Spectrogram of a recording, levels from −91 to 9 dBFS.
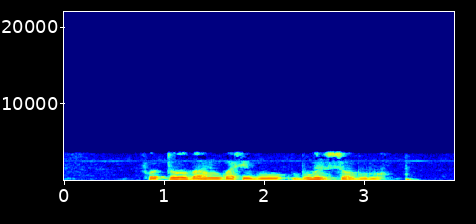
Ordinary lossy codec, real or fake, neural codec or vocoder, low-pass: Opus, 64 kbps; real; none; 3.6 kHz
